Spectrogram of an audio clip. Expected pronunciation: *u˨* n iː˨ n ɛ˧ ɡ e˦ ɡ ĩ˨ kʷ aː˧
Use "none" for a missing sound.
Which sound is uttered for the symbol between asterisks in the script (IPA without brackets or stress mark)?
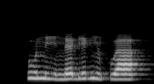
u˧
